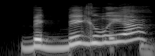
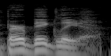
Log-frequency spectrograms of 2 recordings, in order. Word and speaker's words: Birbiglia: Bigbiglia? – Birbiglia.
